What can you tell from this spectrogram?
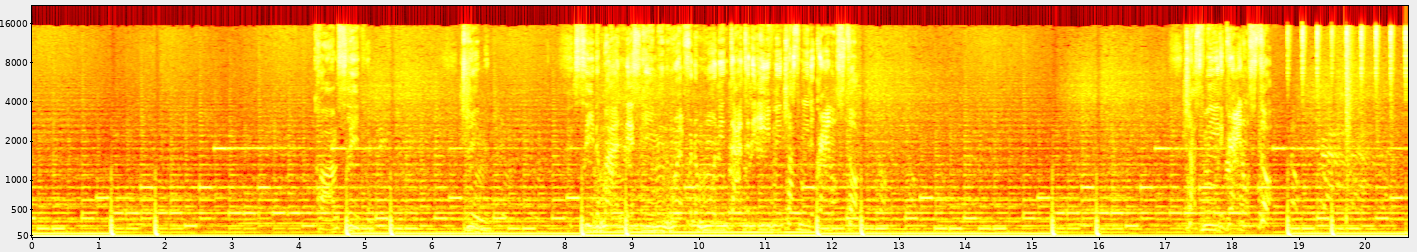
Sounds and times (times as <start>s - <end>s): Music: 0.0s - 20.6s.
